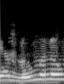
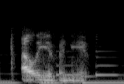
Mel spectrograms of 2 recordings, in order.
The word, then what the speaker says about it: aluminium: Aluminum was? Aluminium. Said how it's spelled.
